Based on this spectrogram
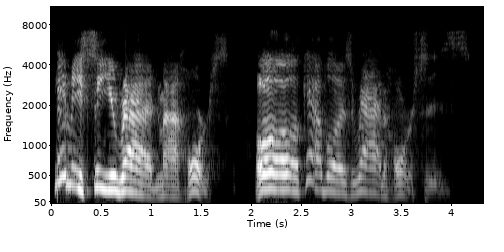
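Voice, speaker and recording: A man voicing a mean, gruff cowboy outlaw with a drawl in a storybook reading, on a muffled lo-fi recording. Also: high voice, very animated, slow pace, a bit bright, pitched above the performer's own voice, full character voice. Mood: suspicious.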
